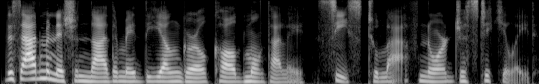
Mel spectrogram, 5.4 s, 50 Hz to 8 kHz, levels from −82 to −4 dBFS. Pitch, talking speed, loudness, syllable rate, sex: 165 Hz, 155 wpm, -23 LUFS, 5.1 syllables/s, female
